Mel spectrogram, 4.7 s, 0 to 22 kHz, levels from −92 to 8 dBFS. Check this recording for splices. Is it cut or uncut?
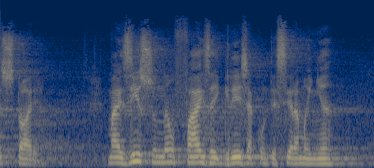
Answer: uncut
